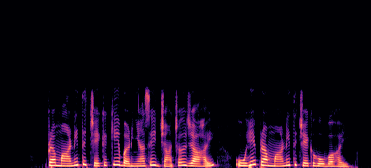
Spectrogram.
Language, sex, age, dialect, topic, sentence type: Magahi, female, 18-24, Southern, banking, statement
